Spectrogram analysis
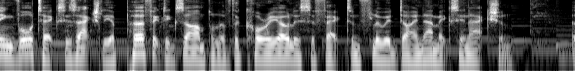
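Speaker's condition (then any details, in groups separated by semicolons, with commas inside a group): No condition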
